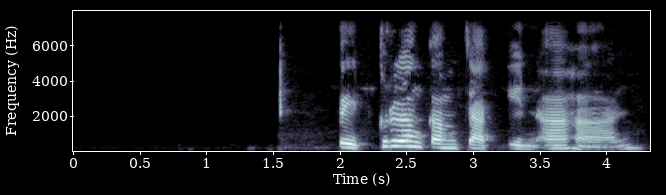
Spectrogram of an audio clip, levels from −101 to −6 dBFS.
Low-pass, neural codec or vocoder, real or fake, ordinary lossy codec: 7.2 kHz; none; real; none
